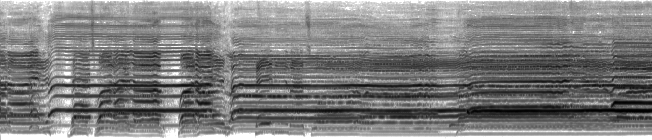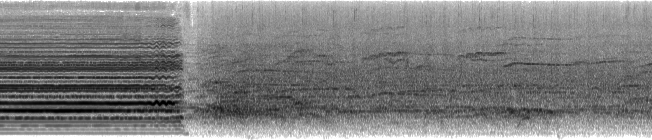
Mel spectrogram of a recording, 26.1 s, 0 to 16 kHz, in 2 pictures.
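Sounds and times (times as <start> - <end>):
male quartet singing a cappella: 0.0 - 16.8.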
